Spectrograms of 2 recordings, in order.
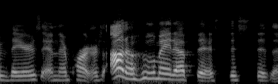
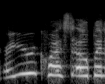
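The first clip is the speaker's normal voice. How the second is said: high mock fan voice; 11 semitones higher, 10 dB louder than usual. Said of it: "People messaging me on here".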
